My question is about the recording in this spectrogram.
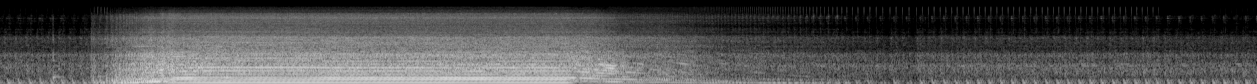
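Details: Discover motorcycle, in a clip about mileage and engine-sound problems: engine holds a steady, even note for a few seconds, then winds down smoothly with no knocks or rattles; normal running.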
